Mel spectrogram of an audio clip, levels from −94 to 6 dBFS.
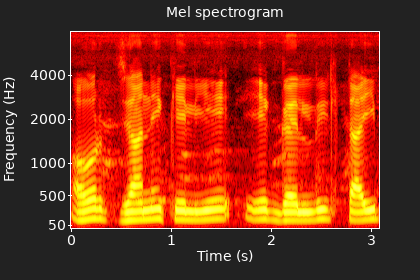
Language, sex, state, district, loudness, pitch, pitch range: Hindi, male, Madhya Pradesh, Katni, -16 LUFS, 135 Hz, 125-145 Hz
